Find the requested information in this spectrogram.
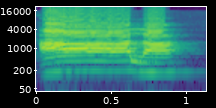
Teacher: খালা জবর হলো আলিফ মাদের মতো, যেটা 2 হারাকাত টান হবে। যেমন প্রথম শব্দটা আলিফ খালা জবর আ, টান দিলাম, লাম জবর লা, তাহলে আলা।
